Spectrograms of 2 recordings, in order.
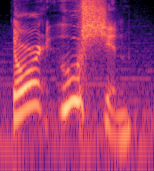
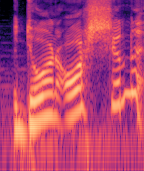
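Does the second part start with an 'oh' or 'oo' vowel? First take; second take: oo; oh. First: The second part starts with an 'oo' vowel. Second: The second part starts with an 'oh' vowel. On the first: The speaker calls it right. "the O is like an U" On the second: The speaker calls it wrong. "Am I am I saying that right? I'm not"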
